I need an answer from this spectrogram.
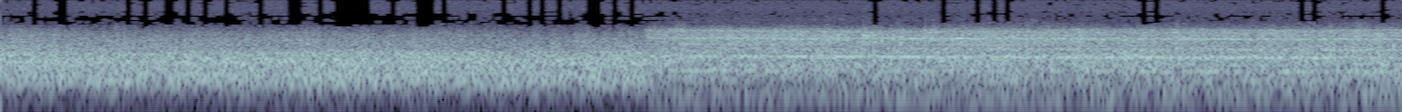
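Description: A freight train passing, a steady dense rumble of wheels and locomotives. About three seconds in the sound changes abruptly, and several steady whining tones join the rumble.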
